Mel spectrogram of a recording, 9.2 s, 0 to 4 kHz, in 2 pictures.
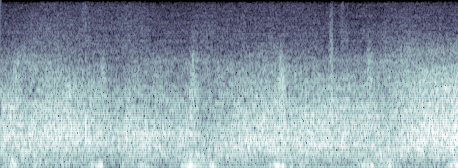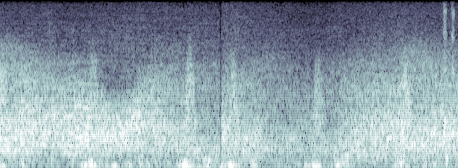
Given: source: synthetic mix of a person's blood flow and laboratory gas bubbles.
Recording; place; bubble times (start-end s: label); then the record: Doppler ultrasound of blood flow; subclavian vein
0.81-0.89 s: bubbles
3.40-3.46 s: bubbles
8.98-9.14 s: bubbles
From the record:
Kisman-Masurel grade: 123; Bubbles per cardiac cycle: 1 to 2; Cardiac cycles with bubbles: 10 to 50%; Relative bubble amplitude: loud (0.450 to 0.775); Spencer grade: 2 (many but less than half of the cardiac periods contain bubble signals, singularly or in groups); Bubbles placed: anywhere in the cardiac cycle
